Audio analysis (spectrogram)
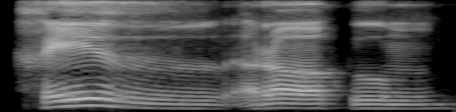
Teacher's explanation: Dzal domah wawu sukun mat tabi'i panjang 2 harokat. Dzal sukun bukan kolkolah, jangan dipantulkan.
